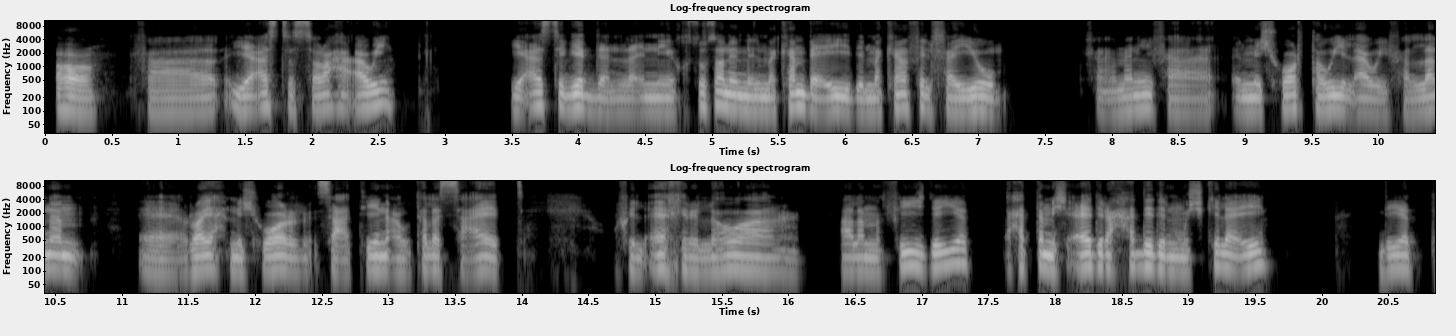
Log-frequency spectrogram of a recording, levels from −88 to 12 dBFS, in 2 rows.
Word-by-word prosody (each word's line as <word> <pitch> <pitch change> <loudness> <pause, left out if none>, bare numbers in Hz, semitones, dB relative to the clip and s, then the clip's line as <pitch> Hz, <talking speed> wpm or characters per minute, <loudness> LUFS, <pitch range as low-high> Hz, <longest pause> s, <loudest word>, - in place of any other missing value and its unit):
آه، 105 -3 +5 0.2
فيأست 105 +6 -2
الصراحة 115 +3 -1
أوي، 130 +4 +2 0.9
يأست 130 +1 0
جدًا، 110 -5 +3
لأني 100 +1 -2
خصوصًا 130 +6 -1
إن 120 -4 +5
المكان 105 +5 +2
بعيد. 100 -2 +1
المكان 95 +5 0
في 125 +1 -4
الفيوم، 100 0 +1 0.6
فاهماني؟ 105 +5 -3
فالمشوار 100 +3 -2
طويل 110 -2 +1
أوي، 95 -2 -1
فاللي 95 +3 -3
أنا 115 -2 +3 0.5
آآ، 95 -1 -4
رايح 110 +1 +3
مشوار 100 0 +2
ساعتين 110 0 0
أو 95 -2 -4
3 105 +4 -2
ساعات، 105 0 0 0.8
وفي - - -7
الآخر 105 0 -1
اللي 100 +1 -3
هو 115 +3 +2 0.8
على 105 0 -1
ما 100 -1 -3
فيش 130 +6 0
ديّة. 140 +5 +1 0.3
حتّى - - -1
مش 110 -4 +3
قادر 125 0 +5
أحدد 125 +1 +2
المشكلة 110 +4 0
إيه. 130 +6 +1 0.8
ديّة 115 0 0
105 Hz, 120 wpm, -27 LUFS, 100-120 Hz, 0.9 s, آه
